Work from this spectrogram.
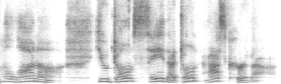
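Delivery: whispered under the breath. Retelling how Charlotte hit my arm and whispered: imitating Charlotte whispering. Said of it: "hits my arm and starts whispering".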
